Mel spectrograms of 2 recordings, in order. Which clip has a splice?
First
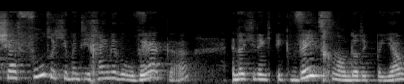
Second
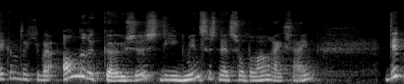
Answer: first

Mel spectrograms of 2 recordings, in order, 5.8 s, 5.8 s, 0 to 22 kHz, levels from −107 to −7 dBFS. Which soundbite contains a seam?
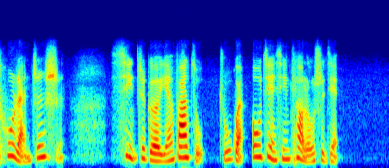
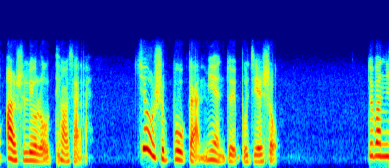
first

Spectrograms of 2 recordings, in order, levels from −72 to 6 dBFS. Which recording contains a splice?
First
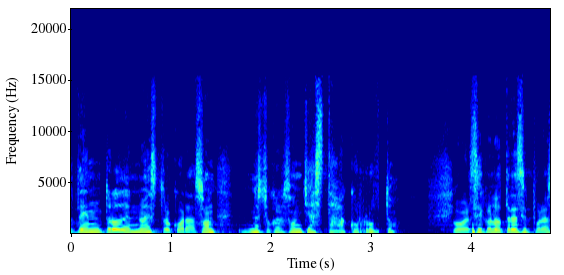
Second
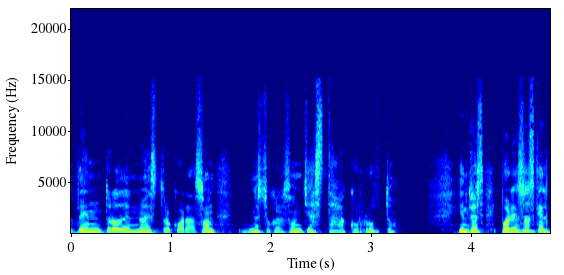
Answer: first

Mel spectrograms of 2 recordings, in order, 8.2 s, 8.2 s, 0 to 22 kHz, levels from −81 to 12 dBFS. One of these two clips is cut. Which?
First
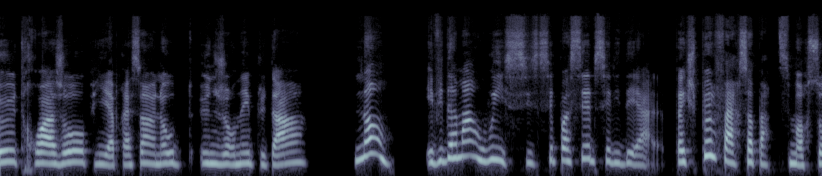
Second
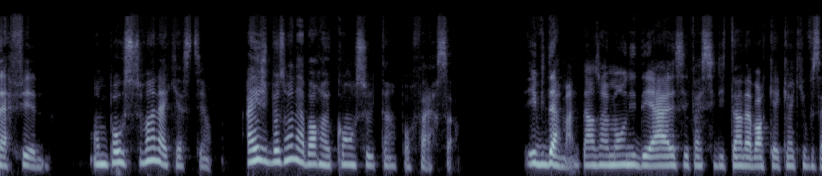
first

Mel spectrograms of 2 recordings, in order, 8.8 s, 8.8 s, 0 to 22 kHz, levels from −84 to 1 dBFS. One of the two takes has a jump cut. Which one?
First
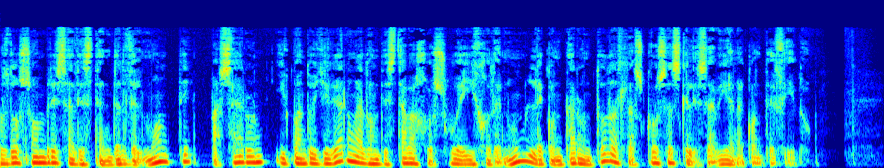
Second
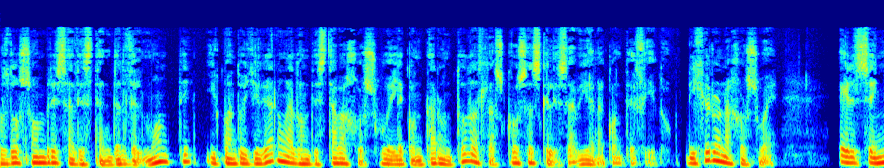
second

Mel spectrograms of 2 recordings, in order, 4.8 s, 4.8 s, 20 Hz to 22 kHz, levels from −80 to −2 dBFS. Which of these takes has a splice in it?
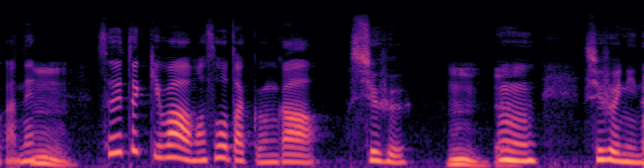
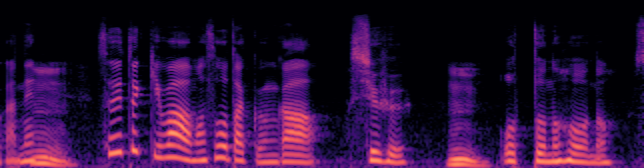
first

